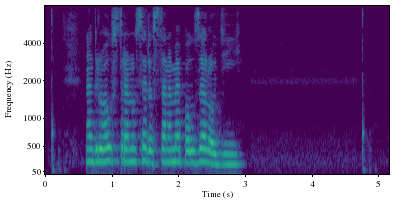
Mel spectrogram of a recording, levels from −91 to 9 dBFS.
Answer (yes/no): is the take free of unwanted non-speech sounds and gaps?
yes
